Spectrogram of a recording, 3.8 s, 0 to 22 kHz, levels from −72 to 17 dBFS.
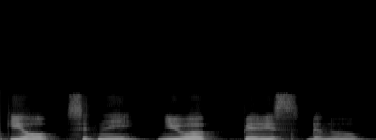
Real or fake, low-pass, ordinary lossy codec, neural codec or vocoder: fake; 7.2 kHz; none; codec, 16 kHz, 0.3 kbps, FocalCodec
